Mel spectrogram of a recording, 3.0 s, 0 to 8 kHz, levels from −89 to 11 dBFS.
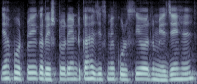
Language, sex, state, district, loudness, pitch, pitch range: Hindi, female, Uttar Pradesh, Lucknow, -14 LUFS, 190 Hz, 185-205 Hz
